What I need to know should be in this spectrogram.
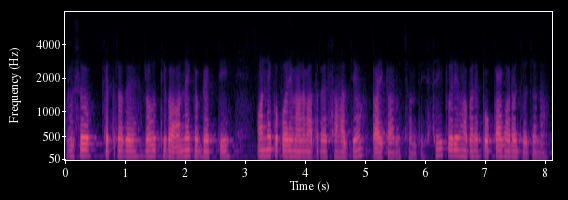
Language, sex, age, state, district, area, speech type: Odia, male, 30-45, Odisha, Bhadrak, rural, spontaneous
